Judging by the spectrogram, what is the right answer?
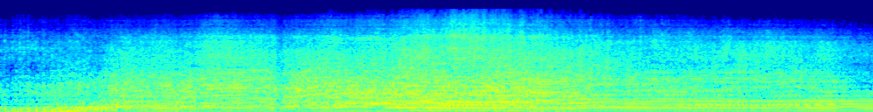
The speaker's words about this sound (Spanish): Vaya adelantamiento que se ha marcado el piloto ese, ¿no?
